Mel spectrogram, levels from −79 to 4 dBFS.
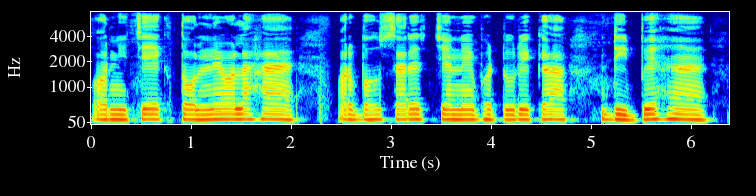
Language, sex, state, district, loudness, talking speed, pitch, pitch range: Hindi, male, Jharkhand, Palamu, -15 LUFS, 130 wpm, 135 Hz, 130-135 Hz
